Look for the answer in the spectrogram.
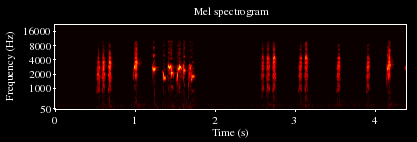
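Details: Mandalawi-style bulbul song in six phrases for training young birds: clicking notes running into a quick liquid warble, then a pause and a spaced series of sharp clicks.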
